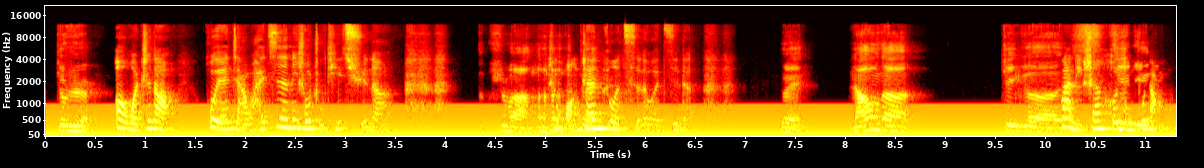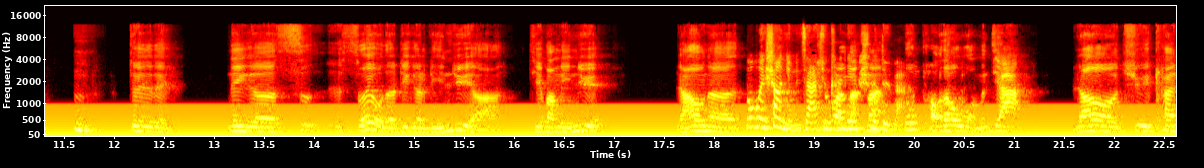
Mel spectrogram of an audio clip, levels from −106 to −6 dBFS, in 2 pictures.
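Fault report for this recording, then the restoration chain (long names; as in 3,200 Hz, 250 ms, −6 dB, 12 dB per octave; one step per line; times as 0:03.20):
mains buzz 50 Hz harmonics 19 −26 dBFS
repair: hum removal 50 Hz, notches 19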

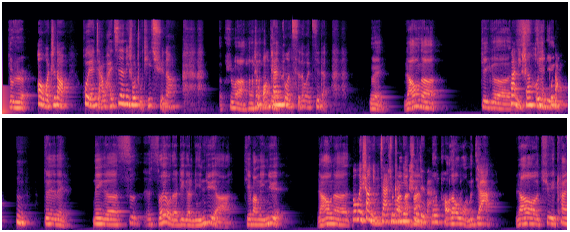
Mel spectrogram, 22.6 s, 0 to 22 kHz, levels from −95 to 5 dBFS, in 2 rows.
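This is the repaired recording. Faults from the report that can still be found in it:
none of them is left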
